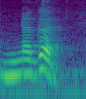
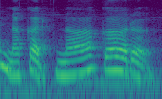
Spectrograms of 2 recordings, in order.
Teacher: तो ये क्या हुआ, व्यंजनों का अघोषीकरण। सघोष से व्यंजन क्या हो गए हैं, अघोष हो गए हैं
